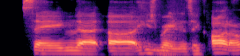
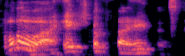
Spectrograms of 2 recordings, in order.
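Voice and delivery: whiny mock pout, slightly higher; pouting twelve-year-old; 3 semitones higher than usual. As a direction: sulk like a bratty kid. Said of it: "like a twelve-year-old, proceeds to pout".

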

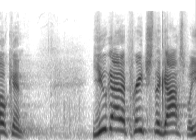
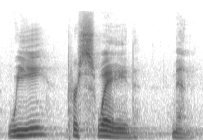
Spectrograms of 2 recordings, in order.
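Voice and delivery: slow, lower and much softer, each word weighed; slow emphatic scripture; 8 semitones lower, 10 dB quieter, much slower than usual. Acted. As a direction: draw it out quietly for weight. Preaching quoted scripture.

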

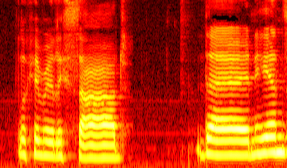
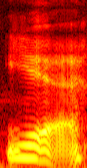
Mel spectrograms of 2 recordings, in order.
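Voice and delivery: mock sheepish, much lower and softer; sheepish admission; 6 semitones lower, 10 dB quieter than usual. Boyfriend caught about the flowers, sheepish low quiet admission. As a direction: caught out, mumble it small and low. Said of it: "And he's like".

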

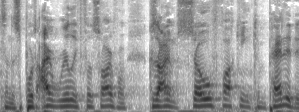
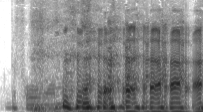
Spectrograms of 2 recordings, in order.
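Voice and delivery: laughing; 8 dB louder, much slower than usual. Real, not acted. Laughing while telling story.

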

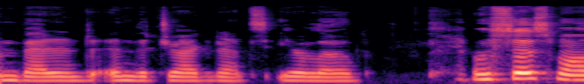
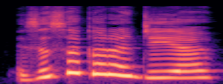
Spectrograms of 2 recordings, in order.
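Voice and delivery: high, louder anxious question; 9 semitones higher, 7 dB louder than usual. A narrator's reading. Moon doubting Darkstalker's magic on the bracelet, anxious. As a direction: pitch it up with worry. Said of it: "Moon said anxiously".

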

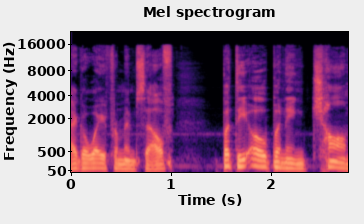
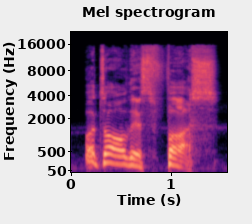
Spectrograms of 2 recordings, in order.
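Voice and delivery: higher, slow, put-upon guard voice; gruff guard; 9 semitones higher than usual. Acted. Guard calls from the dark hallway, annoyed. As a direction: drawl it like an irritated guard.

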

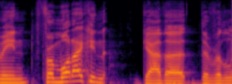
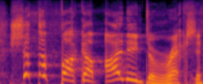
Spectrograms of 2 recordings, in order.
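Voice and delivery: mock angry dad; 11 semitones higher than usual. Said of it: "It's just like".

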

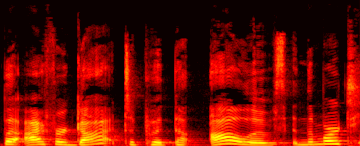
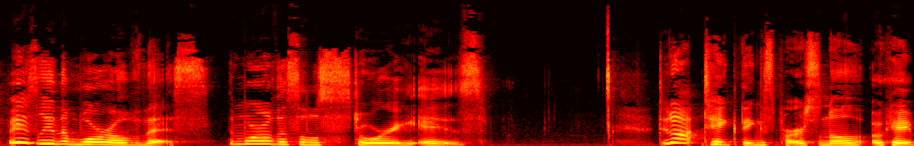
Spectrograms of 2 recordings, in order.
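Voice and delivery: ordinary delivery

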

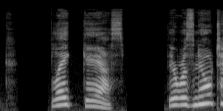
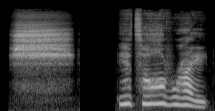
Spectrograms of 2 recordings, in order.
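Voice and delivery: hushing; 4 semitones higher, slower than usual. Acted. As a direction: hush him gently, slowly. Hushing a panicked man.

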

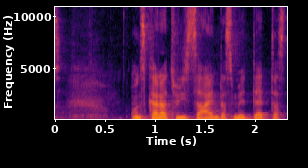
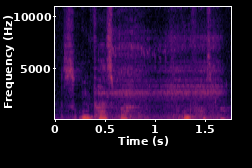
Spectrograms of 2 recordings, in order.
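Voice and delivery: very quiet, stunned aside; muttered disbelief; 4 semitones lower, 19 dB quieter than usual. Real, not acted. Co-host reacts to the smelly perfume sample, muttered disbelief. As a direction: say it under your breath in disbelief.

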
